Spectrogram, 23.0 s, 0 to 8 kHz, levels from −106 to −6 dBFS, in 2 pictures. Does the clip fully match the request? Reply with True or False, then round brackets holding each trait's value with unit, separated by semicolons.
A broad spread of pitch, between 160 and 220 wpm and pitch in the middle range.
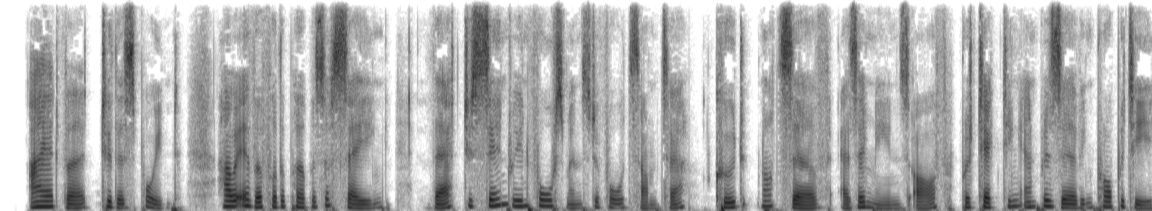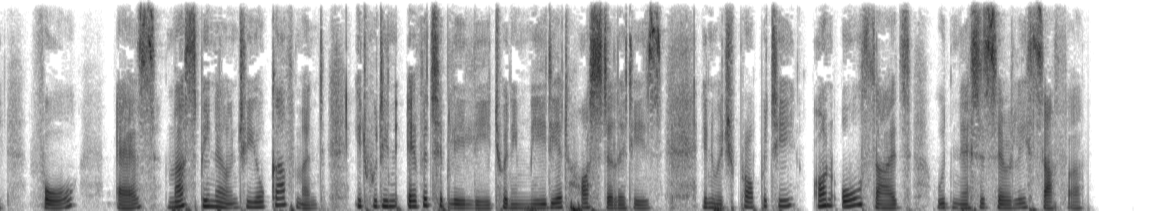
False (6.0 semitones; 140 wpm; 160 Hz)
